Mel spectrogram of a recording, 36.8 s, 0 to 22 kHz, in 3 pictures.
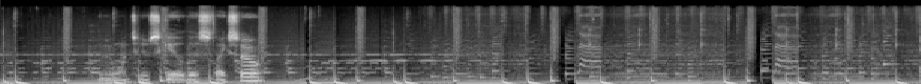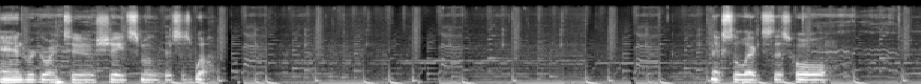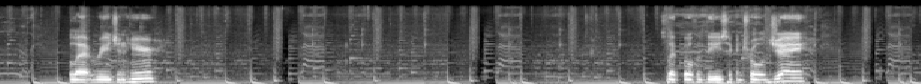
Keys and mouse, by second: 0.5 alt+s, 4.4 ctrl+b, 9.5 Tab, 12.6 w, 14.9 Tab, 15.2 3, 15.4 ctrl+right click, 17.1 ctrl+right click, 17.9-32.6 ctrl+middle drag, 19.7 ctrl+right click, 20.3 ctrl+right click, 20.5 ctrl+z, 21.0 ctrl+right click, 22.1 ctrl+right click, 22.6 ctrl+right click, 23.5 ctrl+right click, 24.7 ctrl+right click, 25.3 ctrl+right click, 25.9 ctrl+right click, 26.7 ctrl+right click, 31.2 Tab, 31.2 i, 32.6 shift+right click, 32.8-35.8 ctrl+shift+middle drag, 33.6 ctrl+j, 35.0 KP_1, 35.0 a, 35.1 a, 35.8 right click, 36.0-36.8 middle drag, 36.4 Tab.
